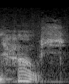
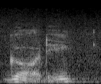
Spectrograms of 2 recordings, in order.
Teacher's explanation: au is a diphthong as in house and should not be pronounced as the English word gaudy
